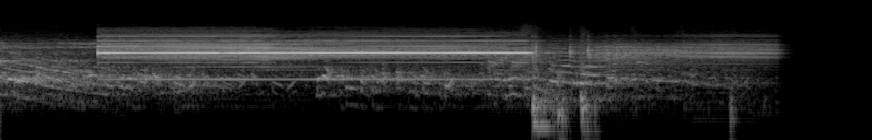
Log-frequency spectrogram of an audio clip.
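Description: A loud, steady, high buzzing electronic tone comes in about a second in, after a short falling sweep, and holds for about four seconds. It then drops to a quieter sustained tone with a few low thumps and cuts off suddenly near the end, as the track's audio ends.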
